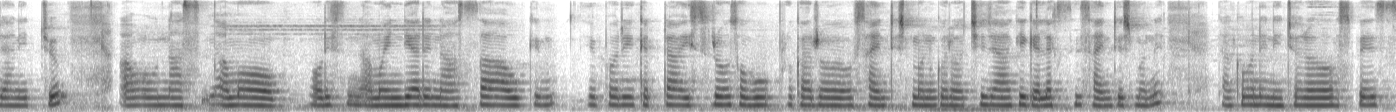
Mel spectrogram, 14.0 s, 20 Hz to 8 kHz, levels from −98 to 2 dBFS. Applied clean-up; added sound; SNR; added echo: none; none; none; none.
